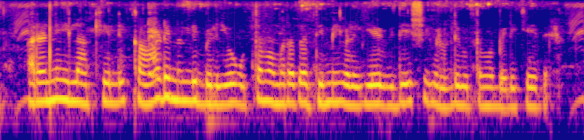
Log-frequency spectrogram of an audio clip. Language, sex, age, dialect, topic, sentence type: Kannada, female, 36-40, Mysore Kannada, agriculture, statement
